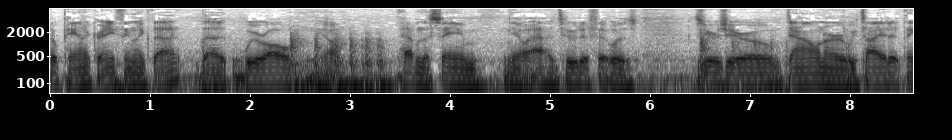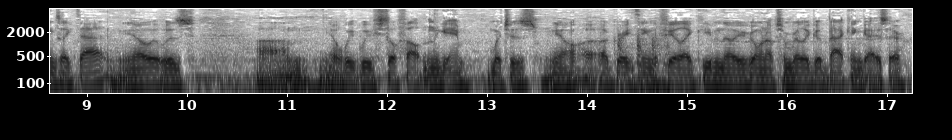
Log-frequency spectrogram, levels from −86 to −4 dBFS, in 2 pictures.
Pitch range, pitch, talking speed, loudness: 80-90 Hz, 85 Hz, 230 wpm, -17 LUFS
